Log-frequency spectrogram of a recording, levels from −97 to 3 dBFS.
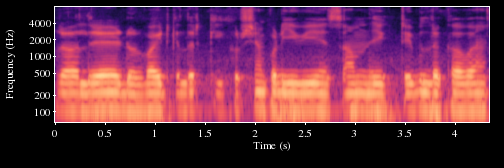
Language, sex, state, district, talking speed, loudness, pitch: Hindi, male, Rajasthan, Bikaner, 205 wpm, -15 LUFS, 110 Hz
